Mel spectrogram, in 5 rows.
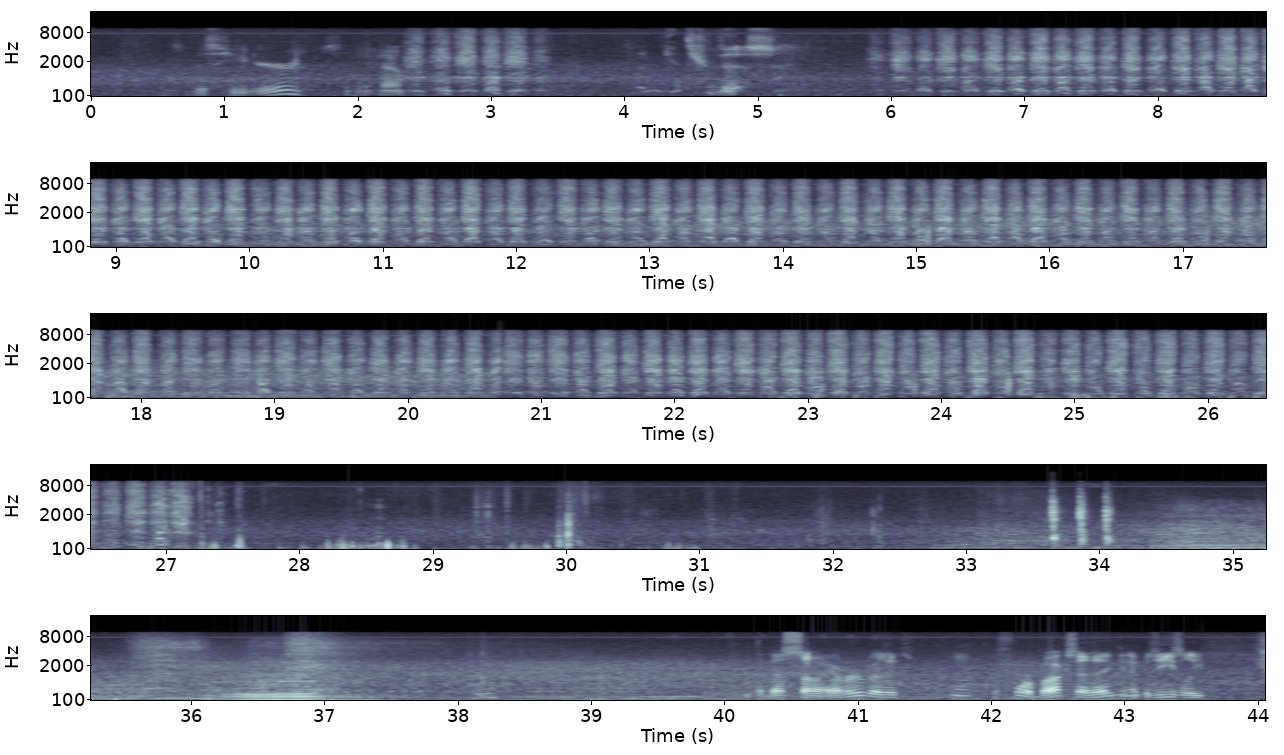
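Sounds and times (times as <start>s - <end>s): hand saw cutting a branch: 2.2s - 3.5s, 5.8s - 27.5s.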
